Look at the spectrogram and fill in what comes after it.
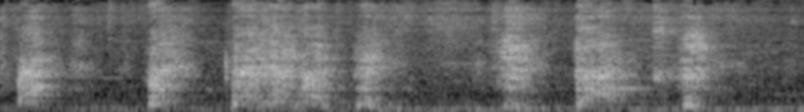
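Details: Kerala American Pit Bull Terrier barking in a rapid series of deep, rough woofs, roughly five bursts within four seconds, with some low growling between them.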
